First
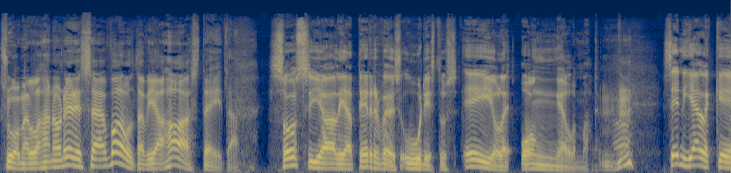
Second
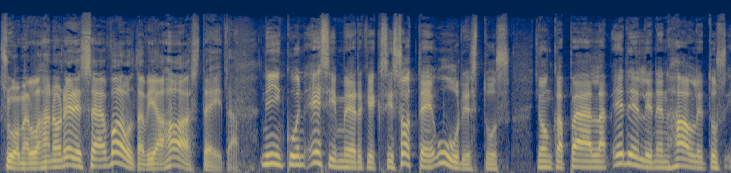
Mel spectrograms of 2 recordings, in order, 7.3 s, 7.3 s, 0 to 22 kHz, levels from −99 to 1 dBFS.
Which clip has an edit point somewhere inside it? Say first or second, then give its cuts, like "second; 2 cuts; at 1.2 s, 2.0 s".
first; 2 cuts; at 2.6 s, 5.9 s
